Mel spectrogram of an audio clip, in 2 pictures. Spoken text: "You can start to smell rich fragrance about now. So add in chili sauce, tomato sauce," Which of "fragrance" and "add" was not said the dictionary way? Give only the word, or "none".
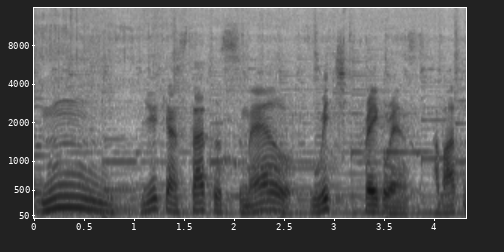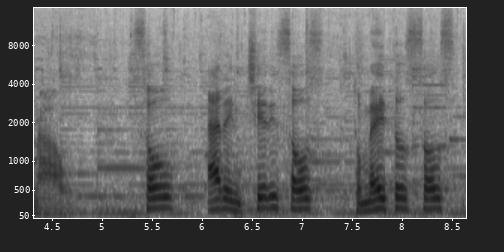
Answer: none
